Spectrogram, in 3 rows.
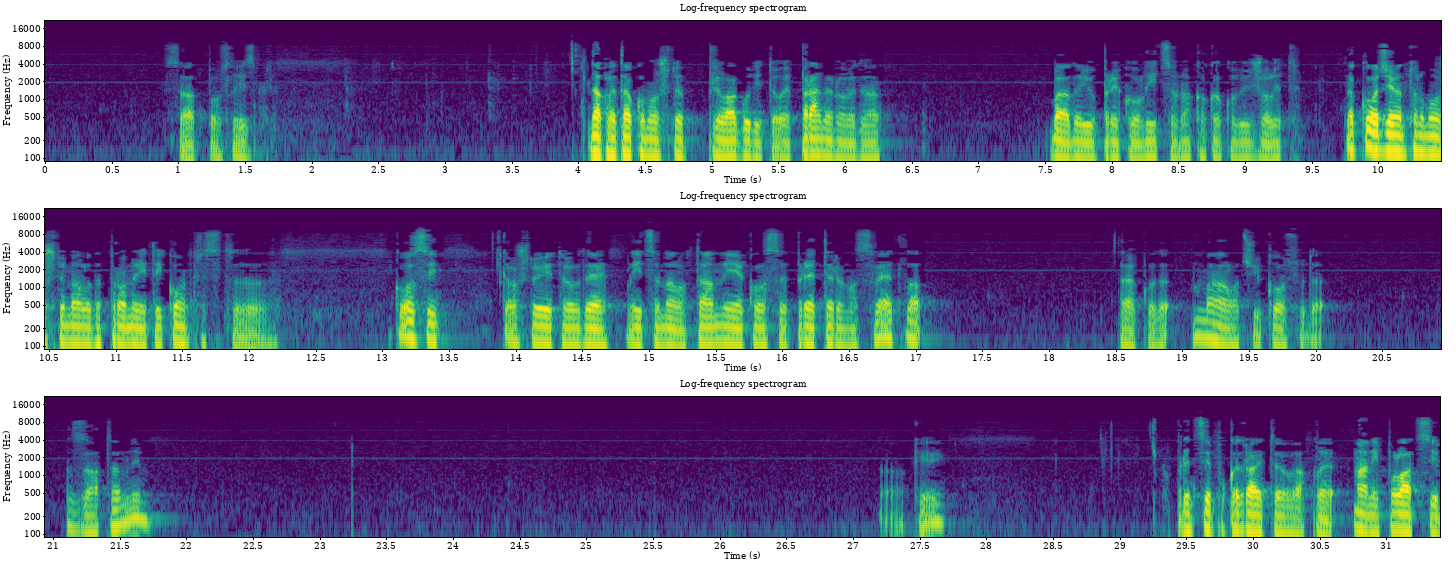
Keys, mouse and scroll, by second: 0.5 click, 2.7-3.2 ctrl+scroll down 2, 9.8 click, 11.9 click, 13.0 click, 17.6-19.9 drag, 20.8-24.2 drag, 24.4-27.4 drag, 27.6 click.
